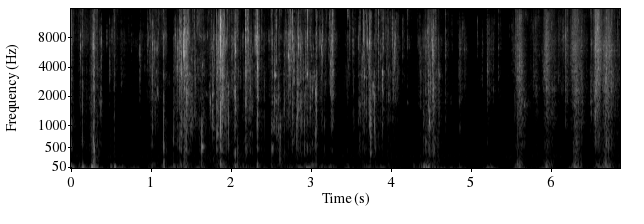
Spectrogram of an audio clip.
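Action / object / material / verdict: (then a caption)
scrape / thin plastic water bottle / plastic / none. An empty small clear plastic water bottle with a blue label is held in one hand and squeezed and crinkled close up. Rapid, irregular crackling crunches with bright, sharp snaps come in dense bursts over a low, soft thump from the handling. Each crack cuts off almost at once, with no ring.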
